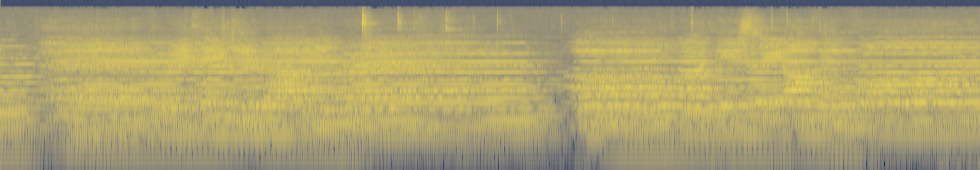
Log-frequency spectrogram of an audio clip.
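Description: Church hymn sung by many voices together with organ, in long sustained phrases, with brief breaks between lines about half a second in and about seven seconds in.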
